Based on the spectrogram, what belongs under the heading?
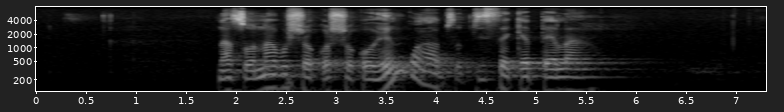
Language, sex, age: Tsonga, male, 22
